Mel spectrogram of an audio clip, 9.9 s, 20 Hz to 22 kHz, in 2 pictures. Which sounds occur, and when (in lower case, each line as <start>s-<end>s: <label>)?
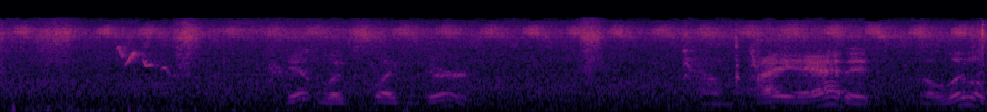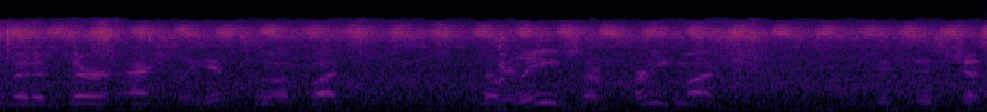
0.0s-9.8s: cricket
0.0s-9.8s: rustle
0.5s-0.9s: chirp
1.4s-9.8s: conversation
2.8s-3.1s: scrape
3.4s-3.8s: bird
3.6s-3.8s: generic impact sounds
9.3s-9.8s: man speaking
